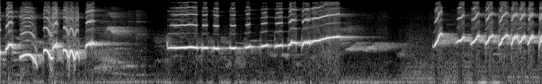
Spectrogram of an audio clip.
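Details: White-rumped shama singing to provoke other shamas: a quick jumble of varied slurred notes, then a long steadily rising pure whistle, followed by a rapid series of repeated high chirping notes.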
